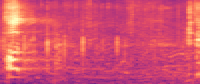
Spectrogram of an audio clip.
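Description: A short, loud shout right at the start, then low outdoor crowd ambience with a few faint clicks, until a man starts speaking at the very end.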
